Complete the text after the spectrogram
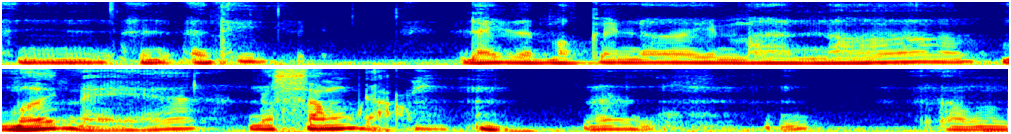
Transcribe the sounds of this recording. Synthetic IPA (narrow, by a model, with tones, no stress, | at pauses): ʔt̪ʰi˨˦ | ɗə˧jlaː˨˩mo˨˩t̚kaː˨˦jnəː˧jmaː˨˩nɔ˨˦məː˨˦jmɛ̰˧˨nɔ˨˦sə˨˦wŋ͡mɗɔ̰˧˨wŋ͡mnɔ˨˦˧ | wŋ͡m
